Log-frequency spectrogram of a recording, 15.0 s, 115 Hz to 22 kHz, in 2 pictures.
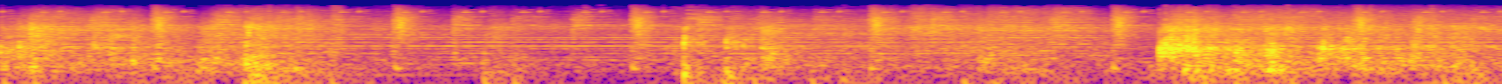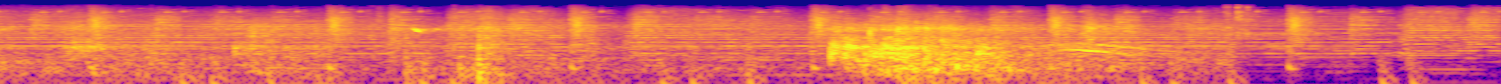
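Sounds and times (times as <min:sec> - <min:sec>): bowling ball striking pins: 0:00.0 - 0:02.6, 0:03.3 - 0:10.4, 0:11.6 - 0:13.4
background music: 0:00.0 - 0:15.0.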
